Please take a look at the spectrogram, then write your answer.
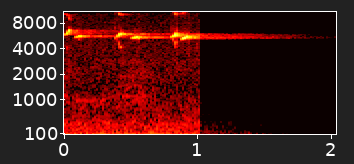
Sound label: Forest bird; ImpGal2; colony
